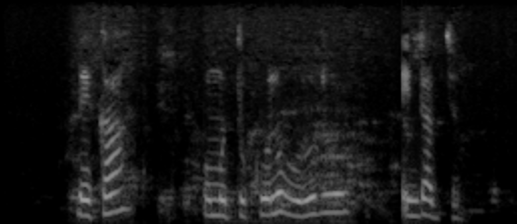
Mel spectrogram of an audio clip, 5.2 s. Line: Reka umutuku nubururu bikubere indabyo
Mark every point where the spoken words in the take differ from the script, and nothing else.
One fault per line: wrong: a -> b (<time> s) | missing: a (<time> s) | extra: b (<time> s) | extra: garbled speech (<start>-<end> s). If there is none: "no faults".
missing: bikubere (3.4 s)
